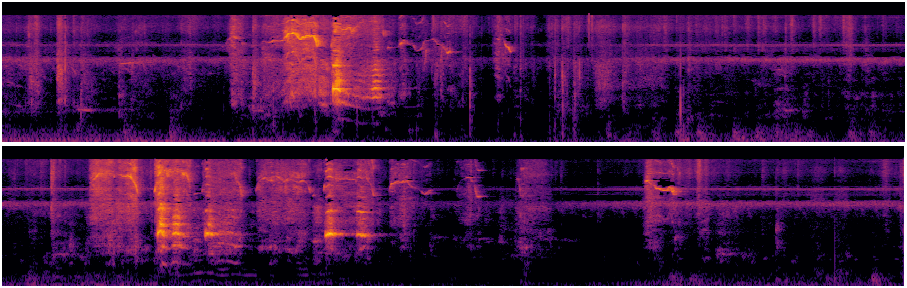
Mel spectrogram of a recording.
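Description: Two bouts of high-pitched yelping and squealing from a dog and a pet monkey tussling: a short one about three seconds in, then a longer run of calls from about ten to twelve and a half seconds in, with faint scuffling between.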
